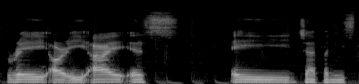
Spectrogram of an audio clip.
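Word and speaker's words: Leeseo: yeah i am aware the proper pronunciation is isa sort of like a slightly slurred slightly silent l how did i learn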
